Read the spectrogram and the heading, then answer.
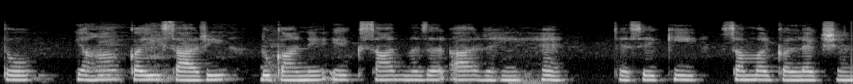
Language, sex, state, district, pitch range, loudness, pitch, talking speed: Hindi, male, Madhya Pradesh, Umaria, 200-215 Hz, -16 LUFS, 210 Hz, 110 wpm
